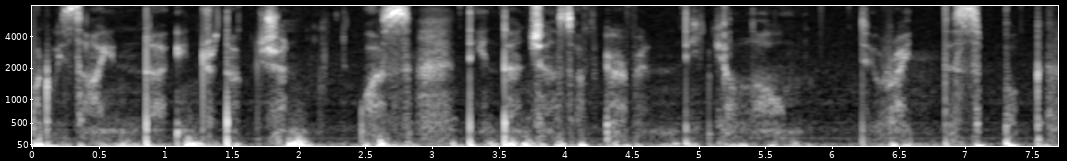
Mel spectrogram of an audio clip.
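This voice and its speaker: The speaker whispers, leaving long, frequent pauses. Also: fairly slow pace. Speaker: ASMR reader. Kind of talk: casual commentary to listeners. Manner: whispered, soft-spoken.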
